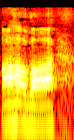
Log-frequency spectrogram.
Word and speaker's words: ahava: It actually comes out of the word ahav, but it has a little tag on the end, so it's pronounced ahava.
